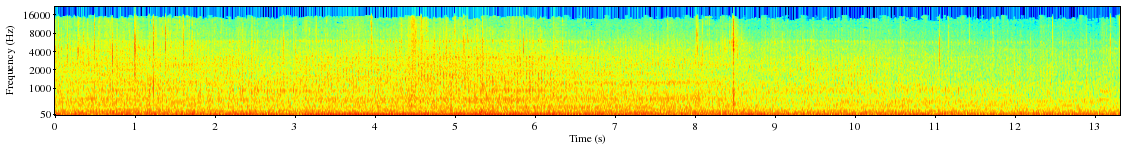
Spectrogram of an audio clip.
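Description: Mitsubishi L200 pickup's diesel engine running steadily near idle as the truck creeps over a forest track, with a few sharp clicks from under the tyres.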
